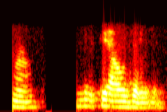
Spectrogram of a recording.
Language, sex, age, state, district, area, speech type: Hindi, female, 60+, Uttar Pradesh, Prayagraj, rural, conversation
